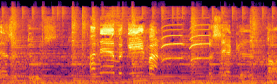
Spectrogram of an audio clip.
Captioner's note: beep beep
